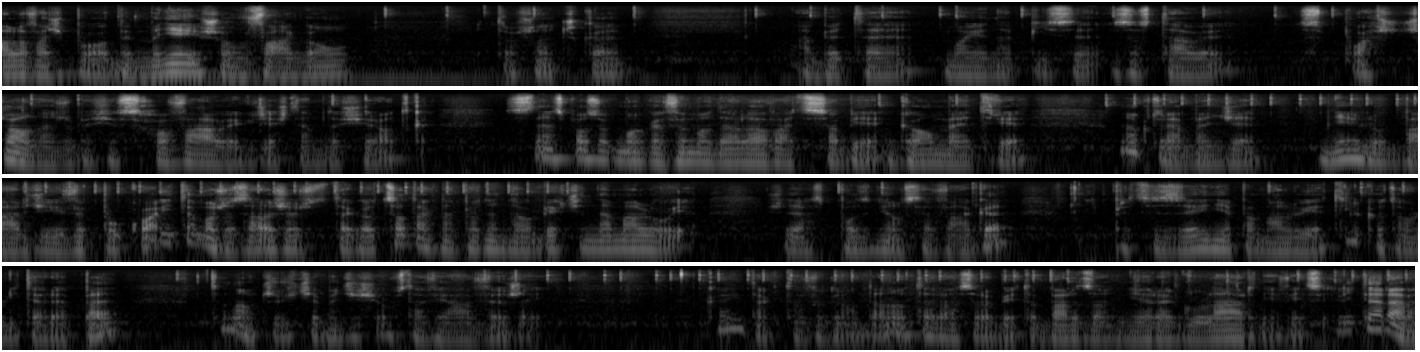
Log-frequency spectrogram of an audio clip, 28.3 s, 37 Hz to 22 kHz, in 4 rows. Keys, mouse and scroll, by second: 0.5 t, 1.8-10.5 drag, 7.3-9.2 middle drag, 11.7-20.0 drag, 18.9-23.5 middle drag, 20.5-27.1 drag, 27.1-28.3 middle drag.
